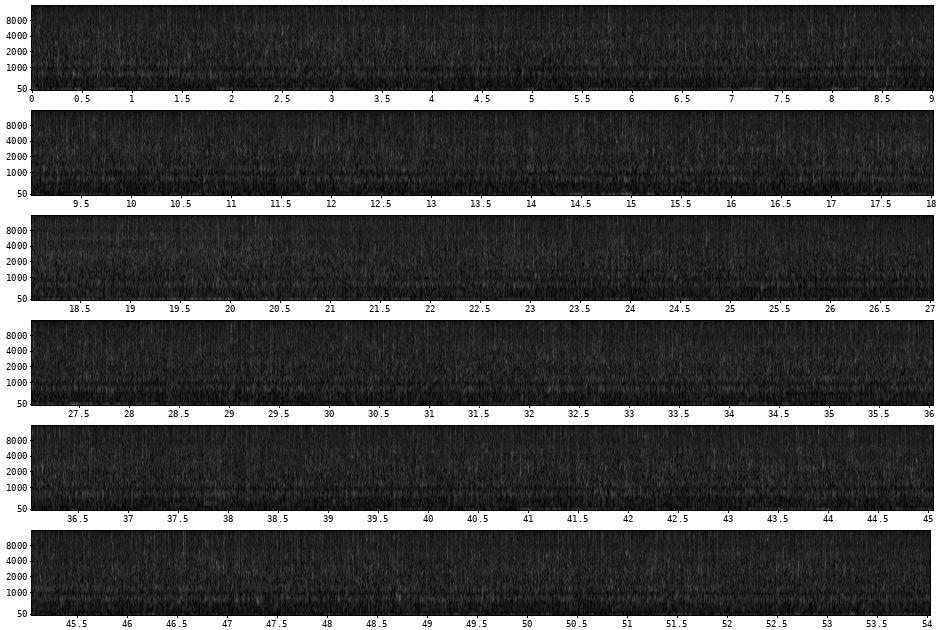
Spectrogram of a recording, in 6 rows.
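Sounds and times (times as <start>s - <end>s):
small waterfall splashing: 11.1s - 45.4s.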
